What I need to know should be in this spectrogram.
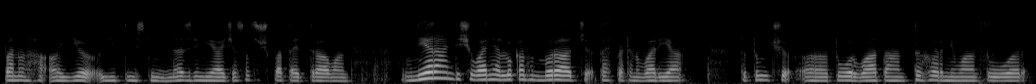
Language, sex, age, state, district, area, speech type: Kashmiri, female, 30-45, Jammu and Kashmir, Baramulla, rural, spontaneous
